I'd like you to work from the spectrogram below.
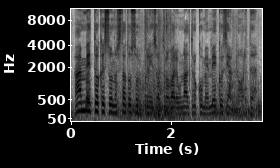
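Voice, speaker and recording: A man playing a courteous bird-folk hunter in a fantasy audio drama, speaking in a measured, respectful way. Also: fairly high pitch, animated. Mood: calm, respectful. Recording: loud music behind.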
